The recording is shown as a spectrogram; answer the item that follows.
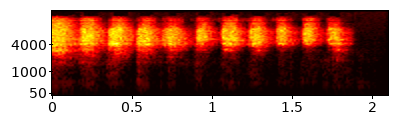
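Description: A person imitating sanding back and forth: a quick run of rasping hisses, about six a second, fading out toward the end.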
